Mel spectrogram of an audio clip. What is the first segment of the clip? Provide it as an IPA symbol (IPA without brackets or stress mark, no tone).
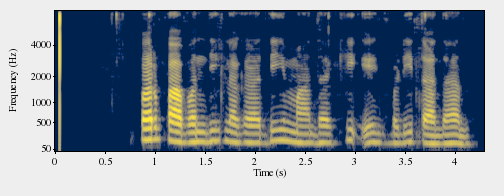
p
